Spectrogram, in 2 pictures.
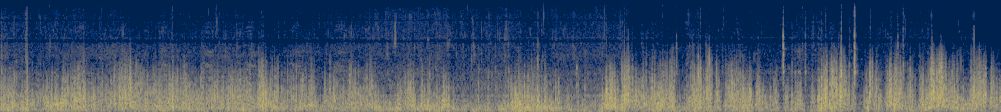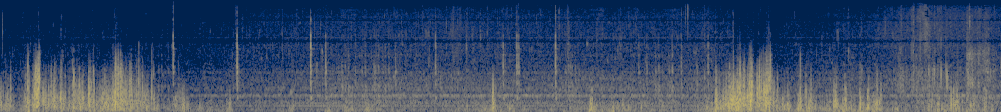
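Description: Water laps gently against the shore.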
